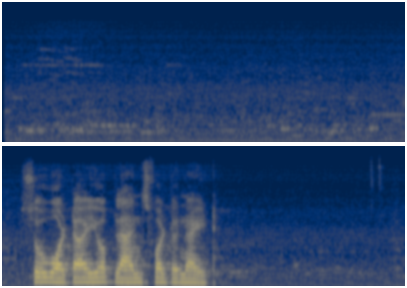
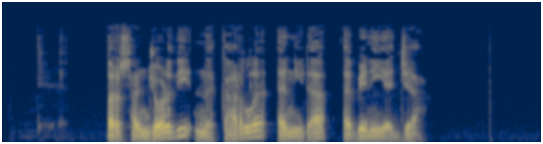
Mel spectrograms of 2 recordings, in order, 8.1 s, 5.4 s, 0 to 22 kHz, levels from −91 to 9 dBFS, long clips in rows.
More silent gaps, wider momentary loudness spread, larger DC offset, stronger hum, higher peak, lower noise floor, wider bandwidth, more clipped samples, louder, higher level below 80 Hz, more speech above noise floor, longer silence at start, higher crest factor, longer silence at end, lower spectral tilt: neither; first, 14 LU vs 9 LU; neither; first, 50 Hz at -60 dBFS vs none; second, -6 dBFS vs -2 dBFS; second, -60 dBFS vs -79 dBFS; first, 13.5 kHz vs 11 kHz; neither; about the same, -23 LUFS vs -21 LUFS; about the same, -62 dBFS vs -58 dBFS; second, 38 dB vs 58 dB; first, 4.25 s vs 1.05 s; about the same, 22 dB vs 22 dB; first, 2 s vs 1.2 s; first, -7 dB/octave vs -5.5 dB/octave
